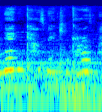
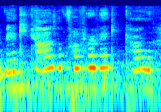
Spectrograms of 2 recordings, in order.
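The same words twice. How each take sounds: First: High, breathless whisper of a plea. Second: High, loud pleading cry; desperate plea. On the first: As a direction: barely whisper it, begging. Begging aunt, voice collapsing. (súplica sussurrada e aguda) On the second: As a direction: beg her to come, voice cracking up high. Begging aunt to come over. (súplica desesperada, aguda e alta) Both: Retold or imitated.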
